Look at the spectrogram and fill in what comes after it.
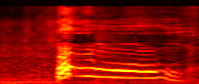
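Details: An excited Siberian Husky at a busy daytime Christmas market in Manchester gives a short, sudden howl that holds steady, then slides downward at the end.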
